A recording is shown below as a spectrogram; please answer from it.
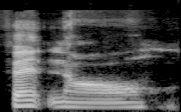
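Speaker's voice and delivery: "fentanyl" said fent-nawl in mid-sentence; slang pronunciation. Shown as a demonstration. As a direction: slip in "fentanyl" as two syllables, fent-nawl. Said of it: "He, that's better".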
